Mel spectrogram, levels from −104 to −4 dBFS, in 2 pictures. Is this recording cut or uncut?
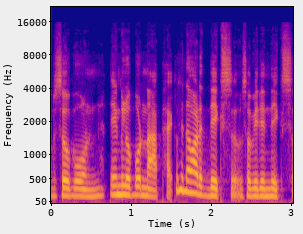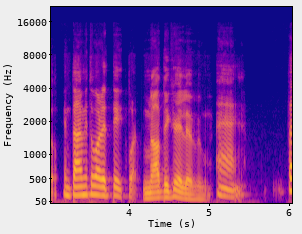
cut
